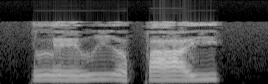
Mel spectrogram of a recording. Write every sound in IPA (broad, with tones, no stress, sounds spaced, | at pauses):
l e˧ ʋ i˥˨ ə̯ p a˧˥ j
